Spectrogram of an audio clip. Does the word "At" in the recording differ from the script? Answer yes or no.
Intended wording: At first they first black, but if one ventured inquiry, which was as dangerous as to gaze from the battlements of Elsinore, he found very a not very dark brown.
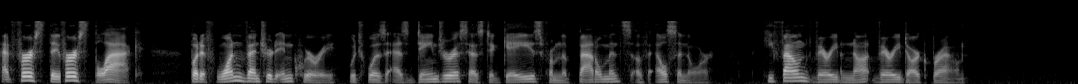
no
